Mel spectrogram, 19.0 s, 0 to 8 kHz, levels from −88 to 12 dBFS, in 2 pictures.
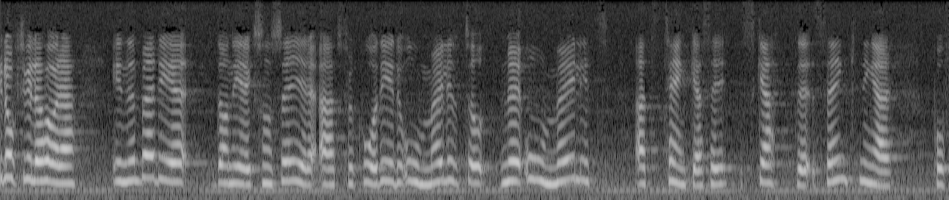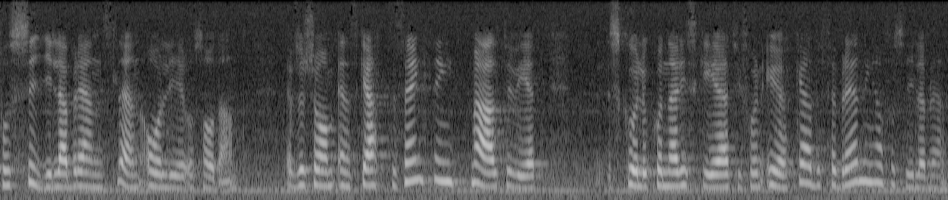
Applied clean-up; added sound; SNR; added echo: none; Engine / Boat, Water vehicle; 19 dB; none.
